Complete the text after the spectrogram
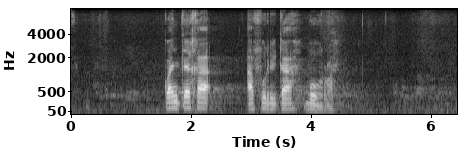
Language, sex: Tswana, male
